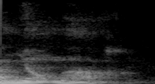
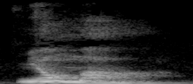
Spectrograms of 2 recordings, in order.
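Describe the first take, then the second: First: The word ends with a pronounced r sound. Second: The final vowel is long with no r sound. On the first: The speaker calls it wrong. "et non pas" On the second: The speaker calls it right. "simplement pour marquer la longueur du, de la voyelle A"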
